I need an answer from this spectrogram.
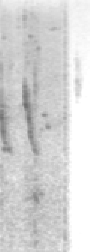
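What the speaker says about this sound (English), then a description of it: "the bird sounds really nice" A small bird chirps faintly in the distance, a few quick rising and falling notes over quiet room noise, ending abruptly.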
